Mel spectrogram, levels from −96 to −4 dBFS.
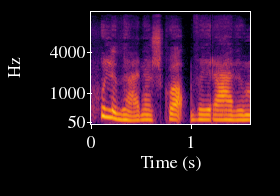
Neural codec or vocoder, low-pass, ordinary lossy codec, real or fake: codec, 44.1 kHz, 2.6 kbps, DAC; 14.4 kHz; AAC, 64 kbps; fake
